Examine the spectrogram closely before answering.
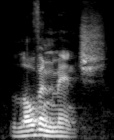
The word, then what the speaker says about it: Löwenmensch: It's known as to pronounce this correctly, Löwenmensch, or literally it means lion man.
